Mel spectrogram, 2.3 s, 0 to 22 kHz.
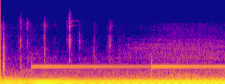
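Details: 2011 Chevy Cruze 1.8L Ecotec after water pump replacement, started after refilling coolant, heat on max to circulate coolant: low, even rumble with a faint steady tone, no knocks or misses; smooth normal idle.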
